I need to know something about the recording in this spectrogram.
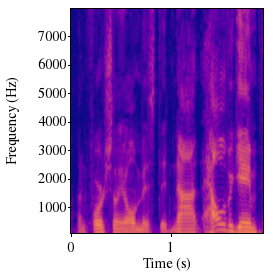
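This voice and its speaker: A man hosting sports talk radio, excitable and animated as he breaks down a game. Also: medium pitch, racing, dry recording.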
